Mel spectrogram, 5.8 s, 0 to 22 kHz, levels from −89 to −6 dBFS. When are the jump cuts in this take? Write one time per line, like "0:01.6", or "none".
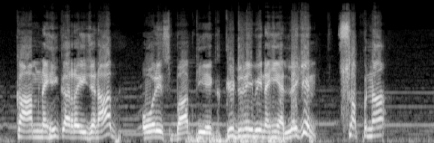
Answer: none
